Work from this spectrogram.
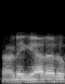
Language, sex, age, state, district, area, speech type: Hindi, male, 45-60, Madhya Pradesh, Gwalior, urban, conversation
